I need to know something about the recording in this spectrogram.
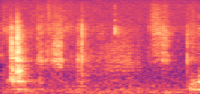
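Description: Faint clicks and light rubbing from a heavy-duty guillotine paper cutter as its presser-foot clamp is wound up and the cut notepad is lifted out.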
